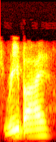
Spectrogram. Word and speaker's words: Rebuy: Hi, I'm Randy Rebuy. Last name is pronounced Rebuy, like you buy something, you really like it, so you go and rebuy it.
